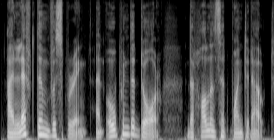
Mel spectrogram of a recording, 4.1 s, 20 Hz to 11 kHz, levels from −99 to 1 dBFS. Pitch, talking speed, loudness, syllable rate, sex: 120 Hz, 190 wpm, -23 LUFS, 5.8 syllables/s, male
